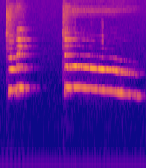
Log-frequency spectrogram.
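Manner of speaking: high loud hoot of alarm; owl in panic. Acted. Frightened owl fleeing the mouse, loud high shriek.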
